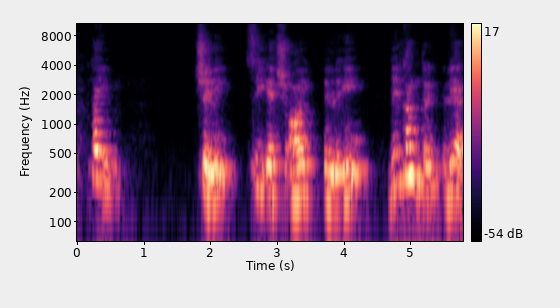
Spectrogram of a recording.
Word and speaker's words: Chile: كلمات بعديها تشيلي، نفس النطق واحد لكن الكتابة بتختلف. طيب تشيلي CHILE دي الكونتري اللي هي دولة تشيلي.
